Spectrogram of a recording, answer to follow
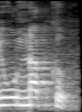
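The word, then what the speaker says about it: eunuch: आपने देखो यहां पर ये बहुत अच्छा वर्ड है यूनक, ये एग्जाम में पूछते हैं, गलती करते हैं बच्चे, इसका प्रोनाउंसिएशन होता है यूनक, ध्यान रखना।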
